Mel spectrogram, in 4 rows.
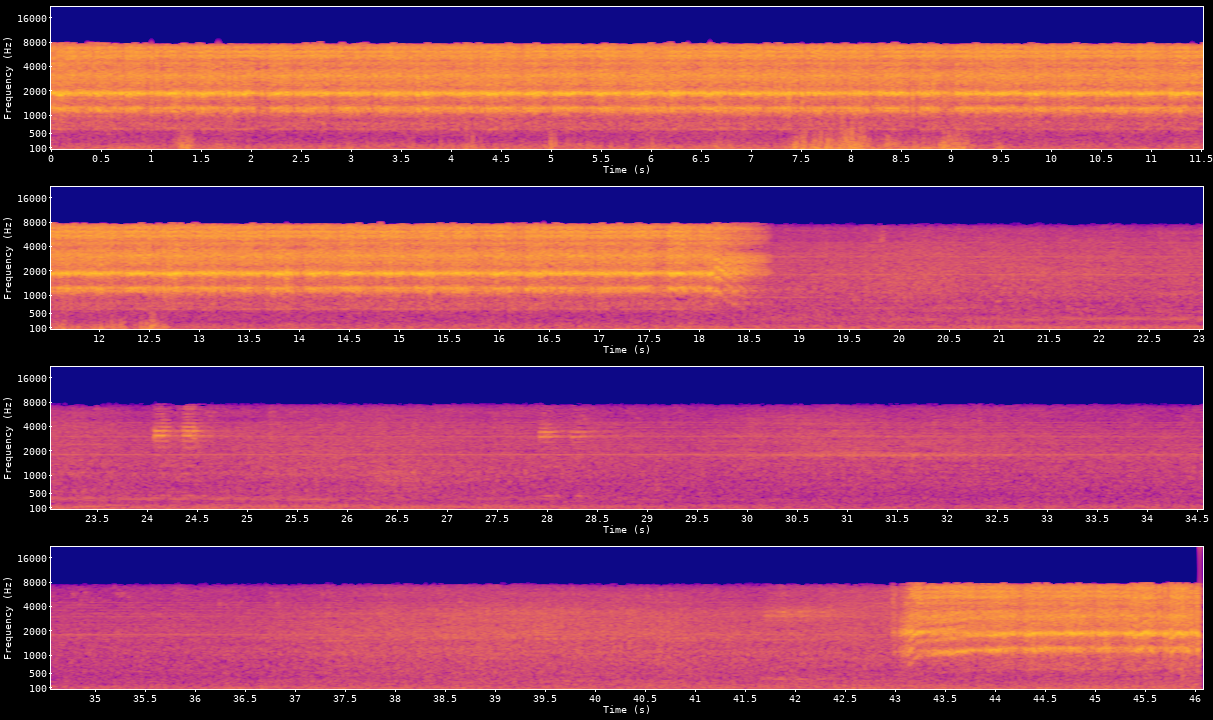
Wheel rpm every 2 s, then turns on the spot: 160, 160, 160, 160, 160, 160, 160, 160, 160, 30, 0, 0, 0, 0, 0, 0, 0, 0, 0, 0, 0, 40, 160.
none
